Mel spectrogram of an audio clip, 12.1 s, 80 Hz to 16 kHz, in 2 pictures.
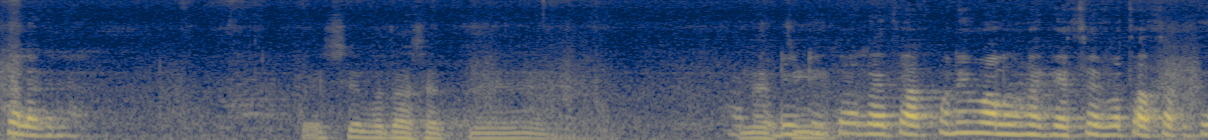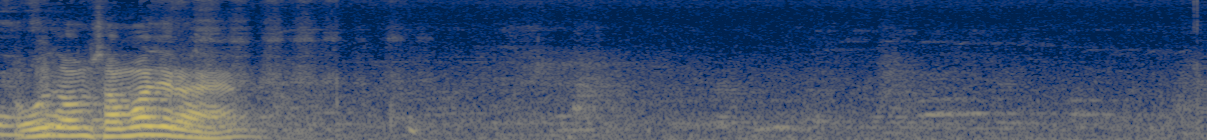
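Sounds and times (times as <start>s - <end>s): person speaking: 3.7s - 7.6s.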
